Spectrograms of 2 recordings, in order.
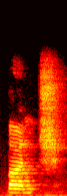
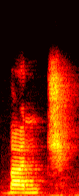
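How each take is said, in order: First: The word is said in a flat mechanical voice. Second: The word is said in a flat mechanical voice.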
